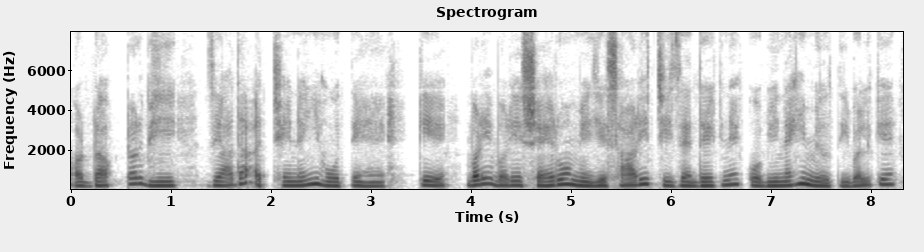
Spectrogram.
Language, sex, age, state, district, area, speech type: Urdu, female, 18-30, Bihar, Saharsa, rural, spontaneous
